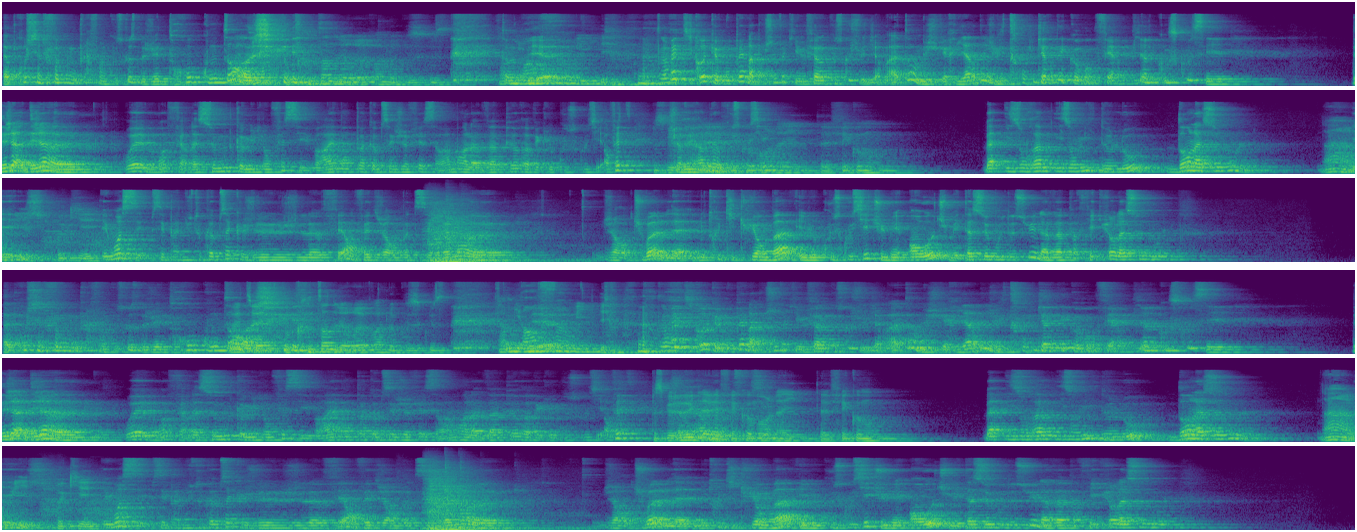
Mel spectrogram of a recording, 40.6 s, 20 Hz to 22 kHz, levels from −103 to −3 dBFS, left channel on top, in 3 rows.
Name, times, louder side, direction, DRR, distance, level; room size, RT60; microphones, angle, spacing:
voice 1, 0.0-3.0 4.5-5.6 6.6-12.3 13.5-21.2 23.3-26.0 27.0-27.5 28.1-32.0 33.0-38.8, left 1 dB, 40° left, 3 dB, 0.4 m, -29 dB
voice 2, 2.2-4.4 4.9-6.6 20.0-22.3 26.7-28.0, right 2 dB, 35° right, 3 dB, 0.4 m, -30 dB
Slam, 27.3-32.9, right 1 dB, 90° right, 0.7 m, -36 dB
5.4 x 2.2 x 4.3 m, 1.1 s
head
